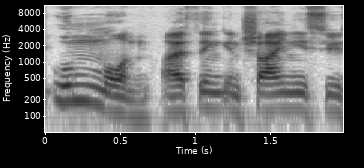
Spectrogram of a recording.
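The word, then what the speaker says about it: 雲門: Anyway, today I want to talk about a famous koan that involves a Zen master whose name, Japanese pronunciation would be Ummon.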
